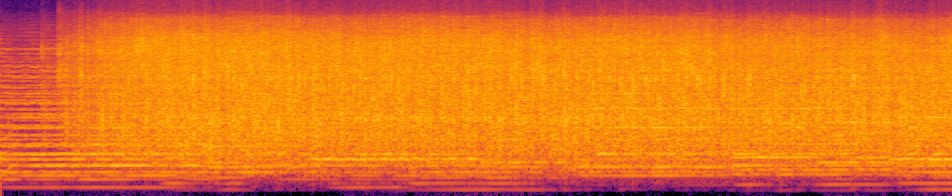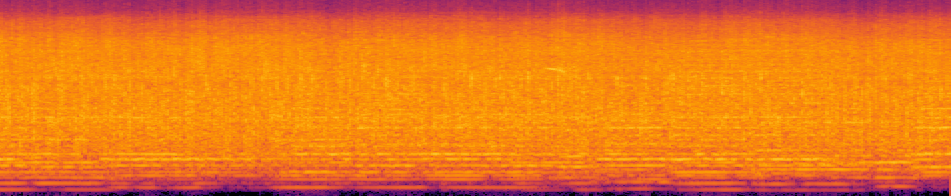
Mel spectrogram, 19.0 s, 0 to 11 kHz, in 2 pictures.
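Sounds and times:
audience clapping: 0.5 - 19.0.

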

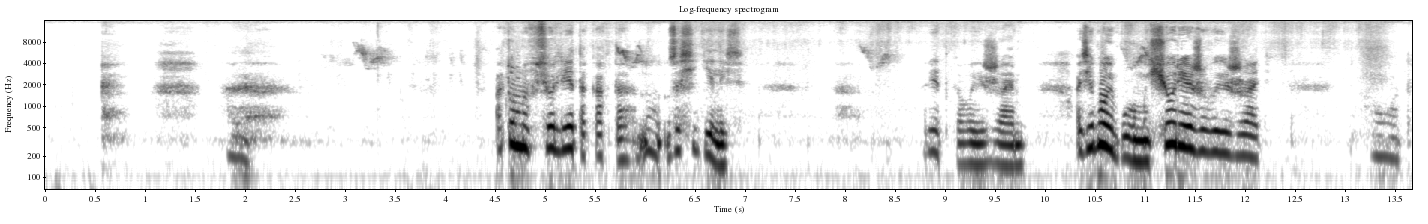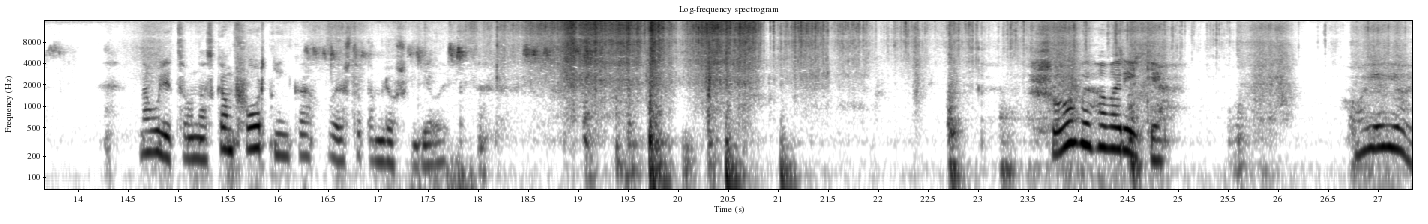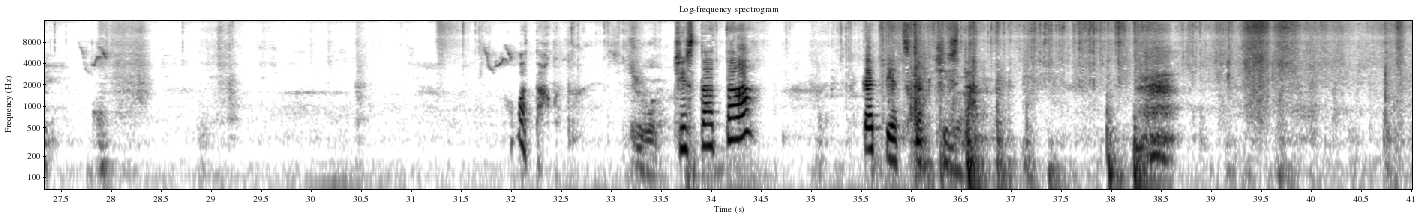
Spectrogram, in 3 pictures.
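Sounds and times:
broom sweeping wooden floor: 22.7 - 29.5.

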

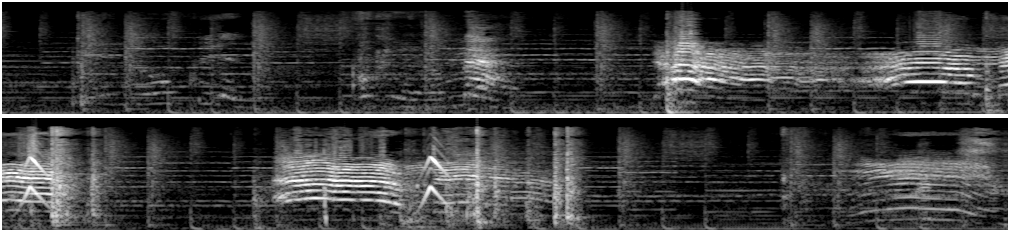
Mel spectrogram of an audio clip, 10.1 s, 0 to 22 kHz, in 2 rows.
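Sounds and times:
background music: 0.0 - 10.0
cat-like meowing cries: 6.4 - 7.7.

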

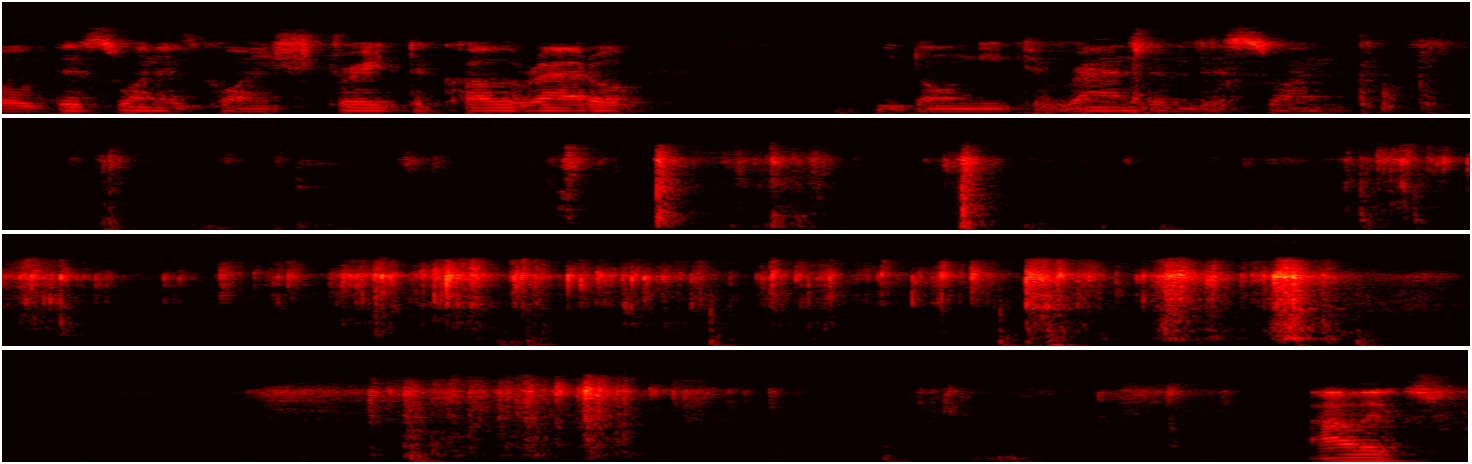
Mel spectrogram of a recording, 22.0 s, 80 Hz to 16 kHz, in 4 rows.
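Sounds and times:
foil wrapper tearing and crinkling: 10.5 - 16.2, 17.9 - 19.4.

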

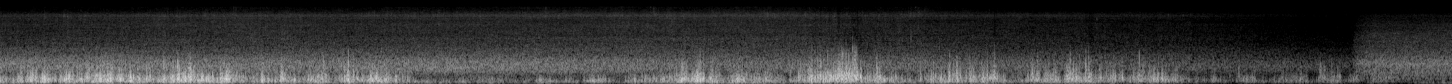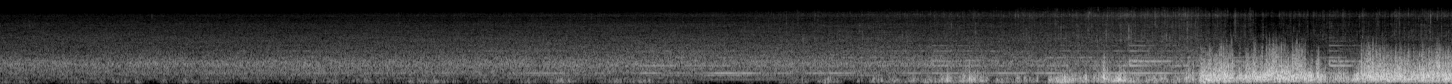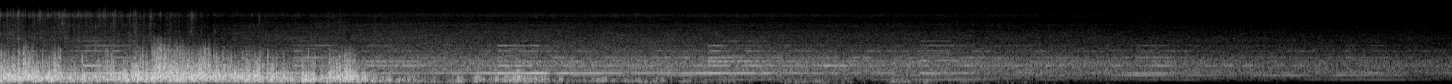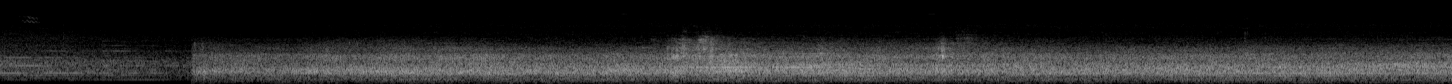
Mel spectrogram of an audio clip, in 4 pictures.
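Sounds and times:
outdoor background noise: 0.0 - 58.0.

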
